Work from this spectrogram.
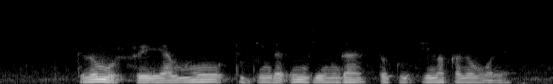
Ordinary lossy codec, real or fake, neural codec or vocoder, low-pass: Opus, 64 kbps; fake; codec, 16 kHz, 8 kbps, FunCodec, trained on Chinese and English, 25 frames a second; 7.2 kHz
